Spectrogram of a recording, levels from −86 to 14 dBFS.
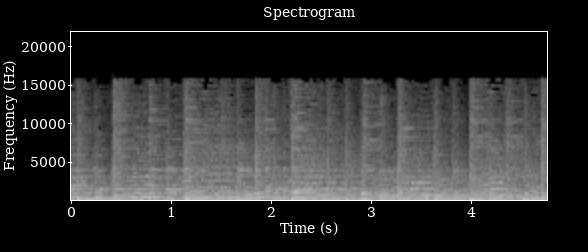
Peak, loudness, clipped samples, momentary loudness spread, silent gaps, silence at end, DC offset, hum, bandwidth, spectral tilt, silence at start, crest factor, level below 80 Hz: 0 dBFS; -17 LUFS; under 0.1%; 2 LU; none; 0 s; under 0.1%; none; 16.5 kHz; -5 dB/octave; 0 s; 14 dB; -20 dBFS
